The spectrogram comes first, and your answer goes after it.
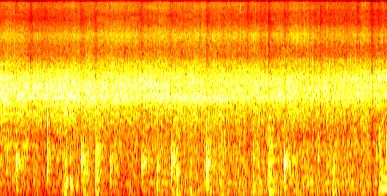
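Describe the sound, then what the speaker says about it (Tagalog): Tomatoes go into a simmering pot of chicken sinigang. A spoon stirs and scrapes in repeated bursts over a constant close sizzle and bubbling, with no talk. "At ilalagay na natin ang ating kamatis."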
